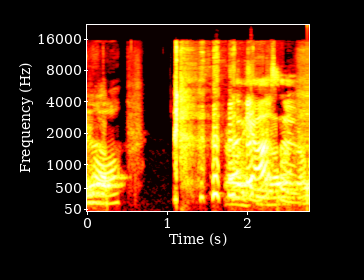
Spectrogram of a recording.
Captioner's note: laughs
